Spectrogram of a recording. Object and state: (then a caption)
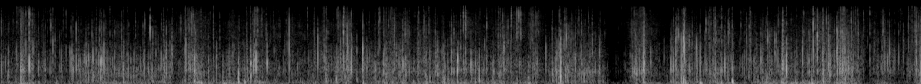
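Woven polypropylene bag being crumpled. Hands grab and crumple an empty blue woven polypropylene IKEA BRATTBY carrier bag. The plastic gives a dense, continuous run of crisp, bright crinkles and crunches, with a brief lull around six seconds before the rustling resumes.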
